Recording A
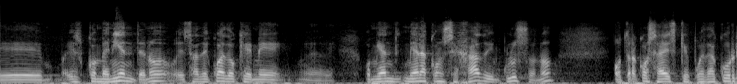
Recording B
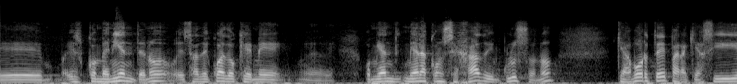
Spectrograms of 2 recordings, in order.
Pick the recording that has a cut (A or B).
A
